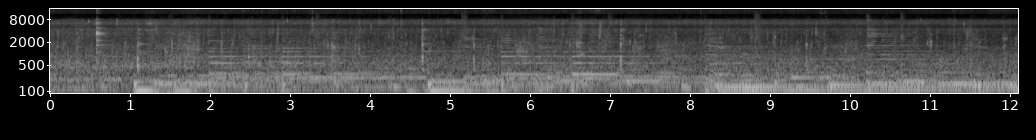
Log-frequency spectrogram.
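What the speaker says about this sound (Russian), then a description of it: "Добавляю лук и жарю его до золотистого оттенка." Onions sizzling and crackling steadily in a pan on an electric stove for Uzbek plov, with occasional stirring scrapes and small clinks, no voices.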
